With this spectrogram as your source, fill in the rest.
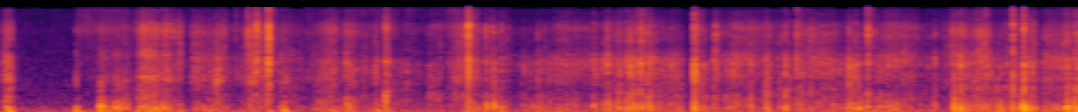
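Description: A small, empty paper cup with a cardboard inner wall and a blue, bumpy plastic outer sleeve is turned in the hands and scratched with fingernails. The result is a steady, dry crinkling and scratching texture with a low rustle underneath and frequent sharp, bright clicks that stop almost instantly.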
